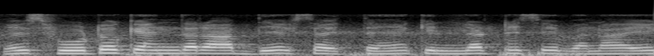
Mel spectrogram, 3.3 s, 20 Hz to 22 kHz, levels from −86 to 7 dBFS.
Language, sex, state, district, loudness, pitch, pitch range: Hindi, male, Bihar, Supaul, -16 LUFS, 215 Hz, 205-220 Hz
